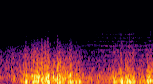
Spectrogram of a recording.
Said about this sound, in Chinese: 在回家的路上，天边忽然涌上来一堆黑乎乎的浓云，一声可怕的响雷在茉莉猪的耳边炸开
